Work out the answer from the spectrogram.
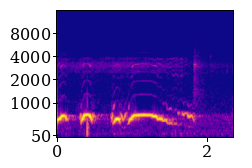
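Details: Barred owls at a nest with two-week-old owlets, female and hunting male calling back and forth. Loud low hoots, then a long drawn-out hoot that slurs downward, followed by a fading final note.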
